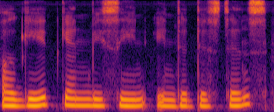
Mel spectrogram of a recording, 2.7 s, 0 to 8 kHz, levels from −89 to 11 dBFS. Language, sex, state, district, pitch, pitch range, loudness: English, female, Assam, Kamrup Metropolitan, 175 Hz, 170-180 Hz, -14 LUFS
